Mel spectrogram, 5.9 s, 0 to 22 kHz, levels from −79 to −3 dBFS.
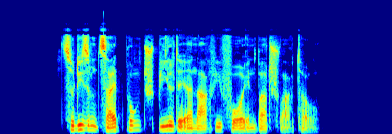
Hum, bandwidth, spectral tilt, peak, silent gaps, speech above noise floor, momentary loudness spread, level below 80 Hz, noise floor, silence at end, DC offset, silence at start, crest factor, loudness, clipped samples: none; 16 kHz; -3 dB/octave; 0 dBFS; none; 68 dB; 14 LU; -56 dBFS; -88 dBFS; 1.15 s; under 0.1%; 0.95 s; 22 dB; -19 LUFS; under 0.1%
